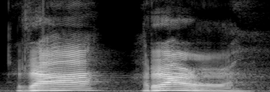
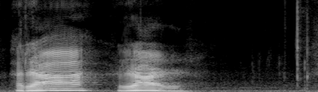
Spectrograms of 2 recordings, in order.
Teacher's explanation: it's more like a rounded open mouth with the tips of the sides of the tongue to the roof of the mouth.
